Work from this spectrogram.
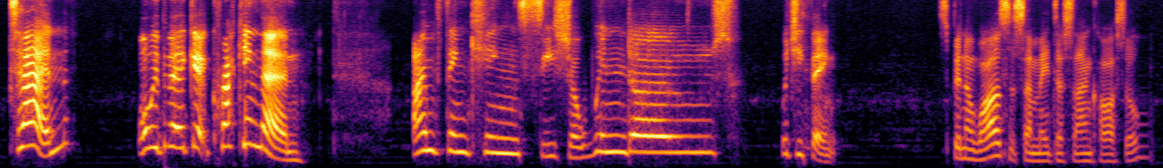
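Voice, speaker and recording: A woman plays a grown-up chatting with a young child in an audio drama read. The delivery is casual and teasing, with guarded edges. The pitch moves around freely and the sound is close and dry. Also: sing-song, moderate pace, dry recording. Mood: playful, teasing. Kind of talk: acted script table read.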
